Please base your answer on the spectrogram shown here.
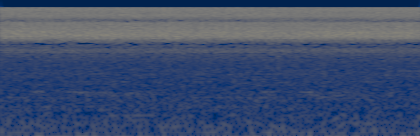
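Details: During summer rain in Kyoto, Japan, cicadas keep up an even, piercing high buzz with no pauses and no other clear sounds.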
